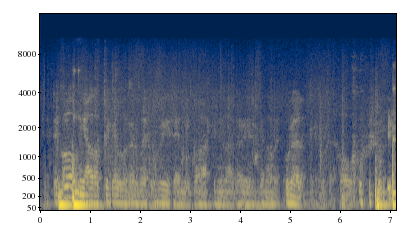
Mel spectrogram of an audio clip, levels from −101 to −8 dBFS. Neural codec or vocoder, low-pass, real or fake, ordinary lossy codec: none; 10.8 kHz; real; AAC, 64 kbps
